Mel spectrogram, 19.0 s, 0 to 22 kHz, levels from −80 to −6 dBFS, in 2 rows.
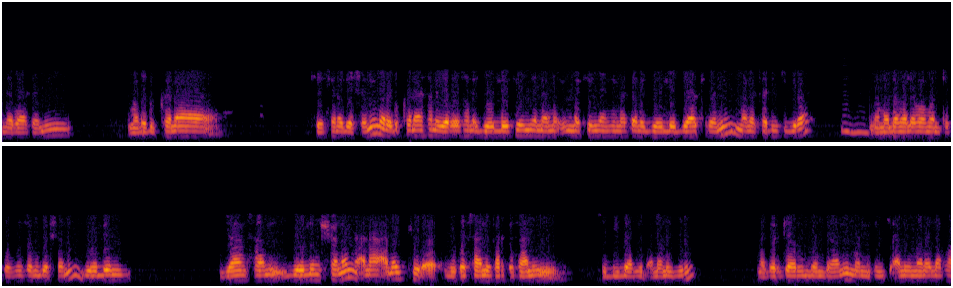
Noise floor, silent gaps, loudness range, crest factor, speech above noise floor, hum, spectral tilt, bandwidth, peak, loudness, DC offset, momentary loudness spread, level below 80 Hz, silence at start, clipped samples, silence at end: -77 dBFS; none; 4 LU; 18 dB; 44 dB; none; -7 dB/octave; 3.7 kHz; -16 dBFS; -33 LUFS; under 0.1%; 9 LU; -84 dBFS; 0 s; under 0.1%; 0 s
